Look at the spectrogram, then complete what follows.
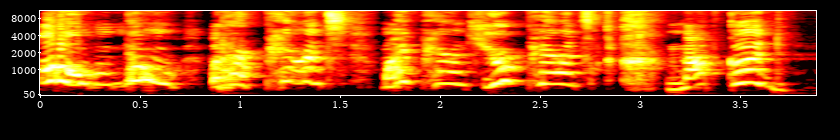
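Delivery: high, overwrought fretting; hammed-up lover in a high voice; melodramatic panic. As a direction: squeal the worry like a tragic hero.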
